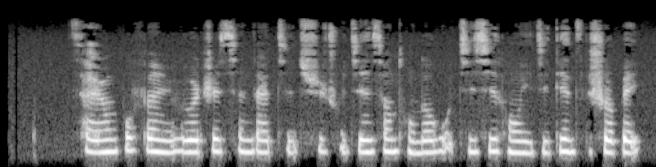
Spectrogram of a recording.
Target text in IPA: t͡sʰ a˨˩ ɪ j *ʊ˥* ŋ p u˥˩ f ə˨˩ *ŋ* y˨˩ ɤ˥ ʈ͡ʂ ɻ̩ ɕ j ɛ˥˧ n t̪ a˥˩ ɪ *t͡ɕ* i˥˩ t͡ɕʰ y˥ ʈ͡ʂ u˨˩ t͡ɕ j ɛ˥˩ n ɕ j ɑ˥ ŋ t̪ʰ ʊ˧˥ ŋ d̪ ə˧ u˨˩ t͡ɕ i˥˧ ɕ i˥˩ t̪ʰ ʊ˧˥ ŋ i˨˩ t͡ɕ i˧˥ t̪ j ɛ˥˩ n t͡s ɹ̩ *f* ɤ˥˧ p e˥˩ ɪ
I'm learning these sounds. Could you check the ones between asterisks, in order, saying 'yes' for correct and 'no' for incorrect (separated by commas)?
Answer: no, no, yes, no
